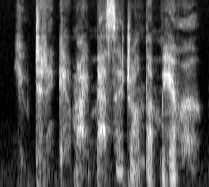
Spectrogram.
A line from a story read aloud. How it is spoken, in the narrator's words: a voice whisper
